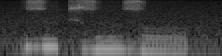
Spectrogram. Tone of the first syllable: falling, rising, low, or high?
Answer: high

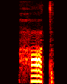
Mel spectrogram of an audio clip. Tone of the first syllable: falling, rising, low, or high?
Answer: falling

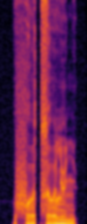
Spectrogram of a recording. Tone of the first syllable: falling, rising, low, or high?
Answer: rising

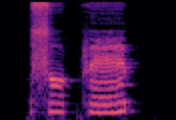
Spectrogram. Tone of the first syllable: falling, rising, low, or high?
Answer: low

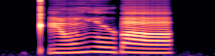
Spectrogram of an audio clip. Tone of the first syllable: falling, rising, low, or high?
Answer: rising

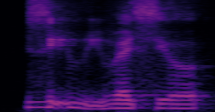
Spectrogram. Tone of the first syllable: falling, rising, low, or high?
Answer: high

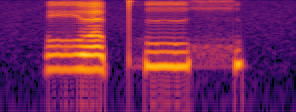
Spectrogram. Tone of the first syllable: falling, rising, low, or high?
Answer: low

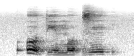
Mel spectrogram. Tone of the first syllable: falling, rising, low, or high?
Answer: falling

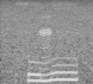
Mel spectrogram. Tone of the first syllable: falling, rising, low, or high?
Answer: low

